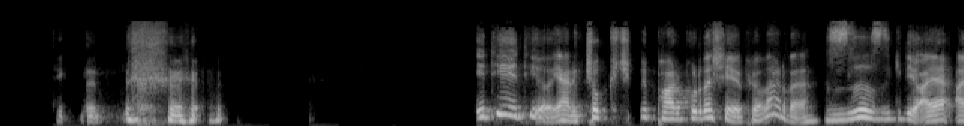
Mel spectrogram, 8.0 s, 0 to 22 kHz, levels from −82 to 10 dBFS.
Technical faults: MP2 compression; DAB burbling

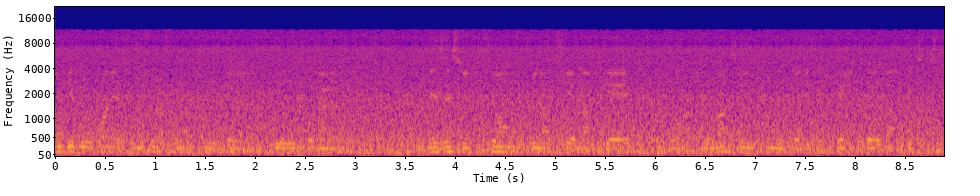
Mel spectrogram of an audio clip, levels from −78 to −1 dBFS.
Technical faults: echo with no canceller

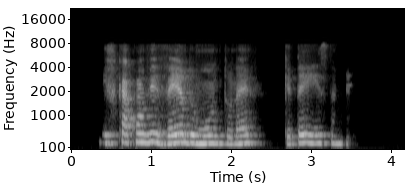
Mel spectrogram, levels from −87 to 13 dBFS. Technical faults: none

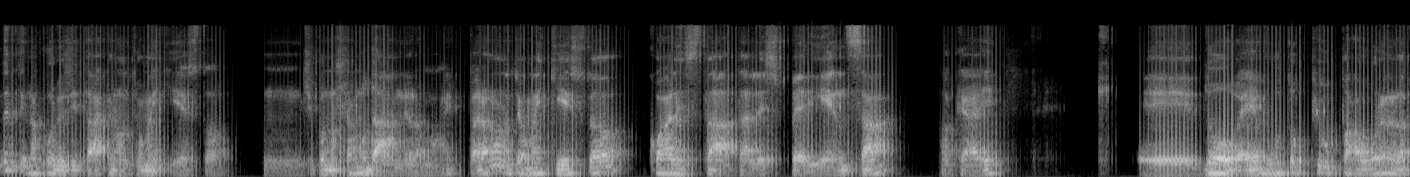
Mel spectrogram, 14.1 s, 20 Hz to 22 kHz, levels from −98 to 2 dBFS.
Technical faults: buffer tearing

